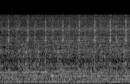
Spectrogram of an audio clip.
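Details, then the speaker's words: Singer 466 sewing machine after replacing the top vertical-shaft gear, run slowly: light even ticking about six per second with no binding or wobble; new gear turns smoothly. "smooth looks good the new gear is turning very smooth it's not wobbly or anything"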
